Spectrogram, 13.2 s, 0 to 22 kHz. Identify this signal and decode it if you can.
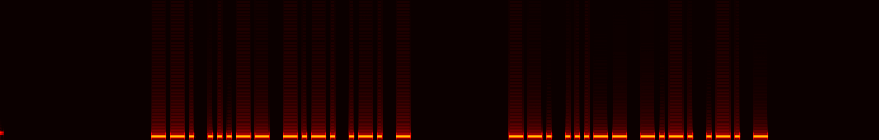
Morse code, heard as a keyed tone, about 17 wpm, 700 Hz. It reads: G3CRT G3CRT
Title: DXCC-100 Call Signs - 5 Characters - Repeated 2x - 17wpm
